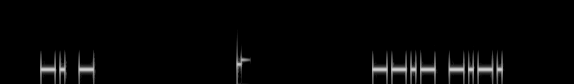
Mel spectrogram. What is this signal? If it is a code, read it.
Morse code, heard as a keyed tone, about 25 wpm, 700 Hz. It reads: NT QC
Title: Canadian Provinces and Territories 25wpm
